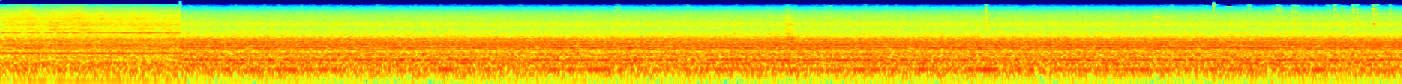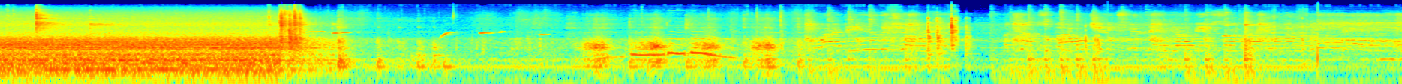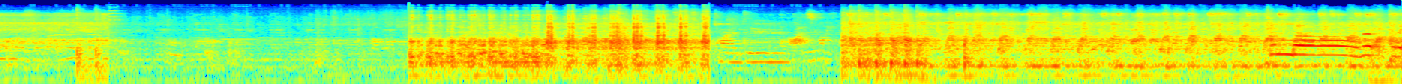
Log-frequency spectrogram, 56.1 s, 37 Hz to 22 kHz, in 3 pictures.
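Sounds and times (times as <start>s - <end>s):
workshop machine humming: 0.0s - 26.0s, 42.8s - 46.9s.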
